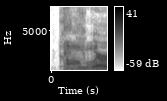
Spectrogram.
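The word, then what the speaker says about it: Any Wear: what is the name it's called anywhere anywhere and it's spelled a-n-y and then the next word is w-e-a-r um anywhere anywhere interesting anywhere anywhere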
